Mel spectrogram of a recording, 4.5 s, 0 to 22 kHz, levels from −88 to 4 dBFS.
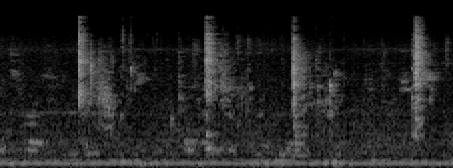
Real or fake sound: real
